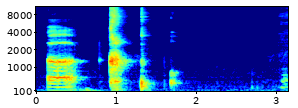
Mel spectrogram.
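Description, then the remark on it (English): A voice mimics a car door slamming as an improvised ad-lib, with a drawn-out throaty vocal burst, then several short sharp percussive mouth pops, loud against near silence, ending with a faint breathy sound. “A car door slamming.”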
